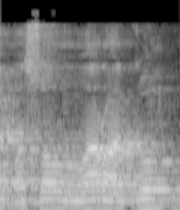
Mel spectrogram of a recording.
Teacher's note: وصورکم را پر پڑھیں گے، کاف باریک پڑھیں گے، کاف کو میم سے ملائیں گے. اظہار شفوی ہوگا وصورکم.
